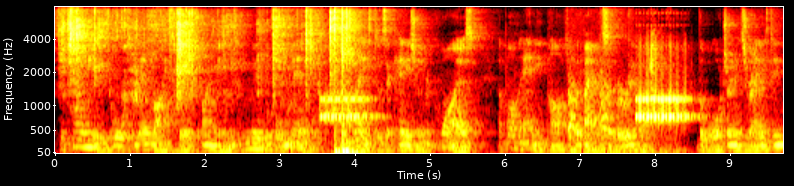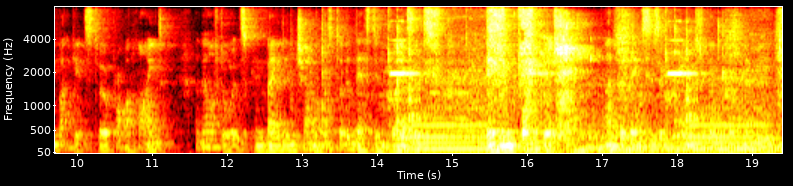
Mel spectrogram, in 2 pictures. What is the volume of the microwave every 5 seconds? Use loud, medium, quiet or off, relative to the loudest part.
off, off, loud, loud.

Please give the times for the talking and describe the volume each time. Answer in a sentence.
The talking can be heard from 0.1 to 19.3 s, getting louder.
